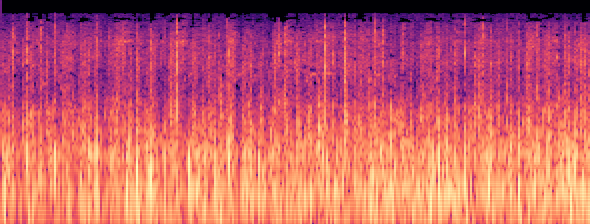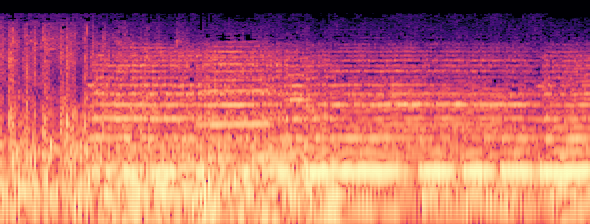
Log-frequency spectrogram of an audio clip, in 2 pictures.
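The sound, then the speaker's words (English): Horses trot with a rapid, continuous clip-clop of hooves as a cavalry company moves out along a trail. Many loud, closely spaced strikes fill the first half, and steady tonal sounds join the hoofbeats later on. “At the trot! Ho!”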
